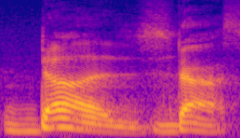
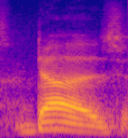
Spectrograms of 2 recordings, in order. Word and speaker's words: does: Does your mother But now be careful here. Does. Does. So with this word, your tongue has to stay inside your mouth, right? If you say does, no, your tongue has to be behind your teeth.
